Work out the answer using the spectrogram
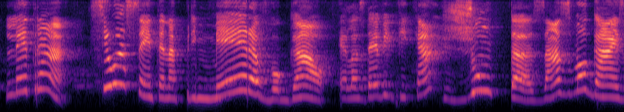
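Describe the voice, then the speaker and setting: A woman teacher giving a lesson, spelling out examples slowly and pointing at each one. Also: high-pitched, fairly bright tone. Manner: slow, drawn-out word by word, pointing at examples. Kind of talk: classroom lesson on syllable division.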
